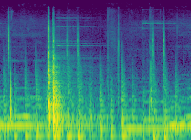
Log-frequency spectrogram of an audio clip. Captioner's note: door closes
